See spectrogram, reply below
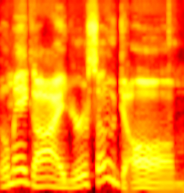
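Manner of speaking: put-on odd L.A. Valley Girl accent. Mocking a political commentator's reaction, in a mock Valley Girl accent. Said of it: "weird L.A., like, Valley Girl accent".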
